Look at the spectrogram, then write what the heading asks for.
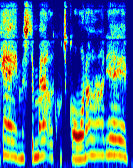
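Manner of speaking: high, bright-eyed eager hello; eager greeting. Retold or imitated. Cop greeting a movie star, high and eager. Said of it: "I'm like".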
